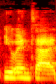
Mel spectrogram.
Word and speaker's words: Uinta: And this month we got Uintas Brewing Company Yard Sale Winter Lager. And we're going to go throughout this podcast probably messing up this name, Uinta. – Uinta.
